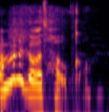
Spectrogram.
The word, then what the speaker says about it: Hochul: Kathy Hochul. – Hochul, thank you.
